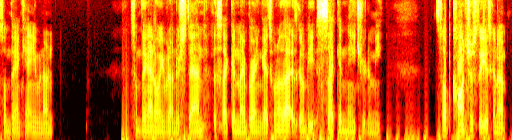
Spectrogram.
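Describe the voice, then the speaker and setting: A young Ecuadorian vlogger with a somewhat low voice talks straight into his camera mic for a casual daily vlog. He rambles, circles back and makes fun of himself, candid and unpolished, over a rough recording with a little hiss or hum.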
